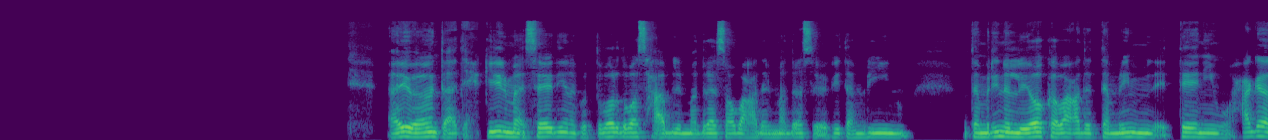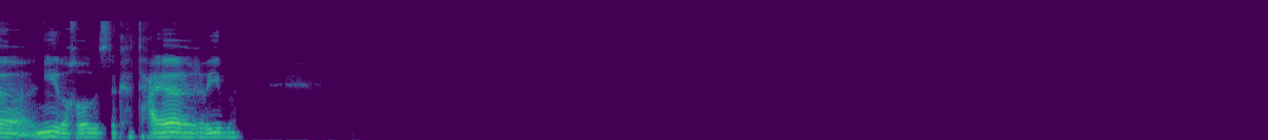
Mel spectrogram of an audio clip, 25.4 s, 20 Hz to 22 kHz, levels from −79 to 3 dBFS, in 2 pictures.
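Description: Nothing stood out as a technical fault when listening to this speech recording.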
